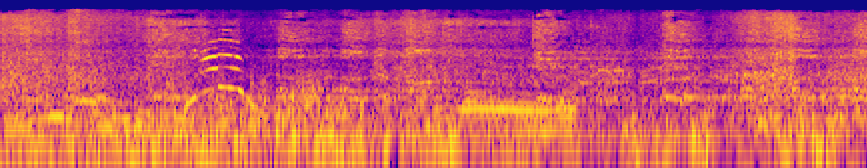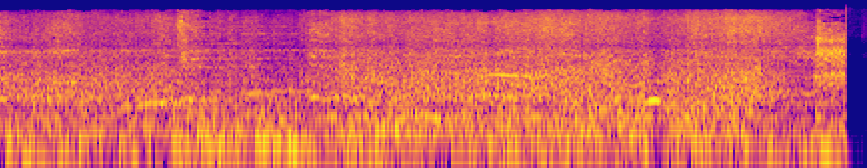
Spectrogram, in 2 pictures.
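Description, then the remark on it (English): A constant heavy roar of sea waves crashing against the shore fills the scene, loud with a windy rush, while voices talk and call out over it. “Seen the sea? The sea's coming. Hit bricks.”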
